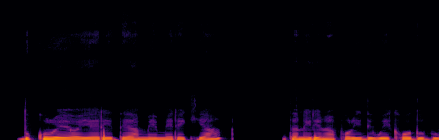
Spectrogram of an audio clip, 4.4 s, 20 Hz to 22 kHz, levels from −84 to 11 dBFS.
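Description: Right after "ĩyo yerĩte amemerekia", at about 2.33 s, the speech cuts out and stays silent for roughly 0.47 s, until 2.86 s. That's a stream reconnect: the connection dropped, the player went quiet, then reconnected and spun up a fresh decoder mid-stream. Because it's picking up a live feed, the speech comes back at a later point, skipping ahead by something like 0.4 s. So you hear a gap followed by a jump, not a clean pause.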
